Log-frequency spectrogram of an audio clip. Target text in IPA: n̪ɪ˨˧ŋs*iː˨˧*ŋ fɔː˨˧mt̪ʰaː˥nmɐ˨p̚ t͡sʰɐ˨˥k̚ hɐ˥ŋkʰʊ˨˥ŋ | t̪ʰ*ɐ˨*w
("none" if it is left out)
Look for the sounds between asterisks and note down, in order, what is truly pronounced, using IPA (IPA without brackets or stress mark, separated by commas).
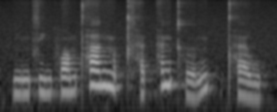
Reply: iː˨, ɐ˨˩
